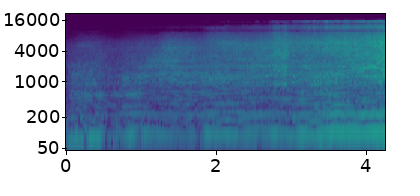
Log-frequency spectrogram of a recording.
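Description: Motorcycle engine running steadily while the rider holds a wheelie, getting louder over the last couple of seconds as the bike comes toward the microphone.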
